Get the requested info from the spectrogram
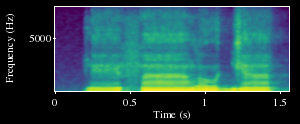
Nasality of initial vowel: nasal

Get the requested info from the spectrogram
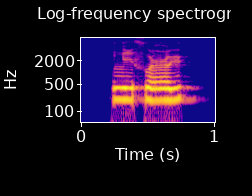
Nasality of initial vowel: oral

